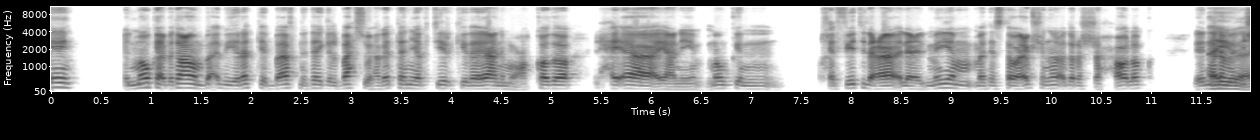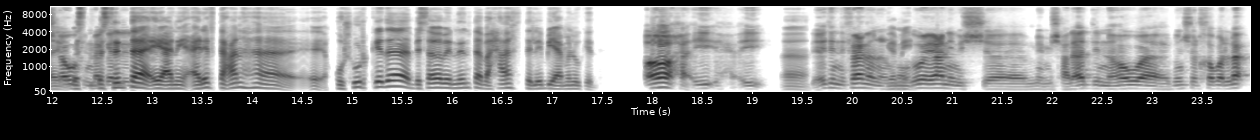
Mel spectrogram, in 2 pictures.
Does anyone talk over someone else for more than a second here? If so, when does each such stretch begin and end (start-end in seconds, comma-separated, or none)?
11.6-13.0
